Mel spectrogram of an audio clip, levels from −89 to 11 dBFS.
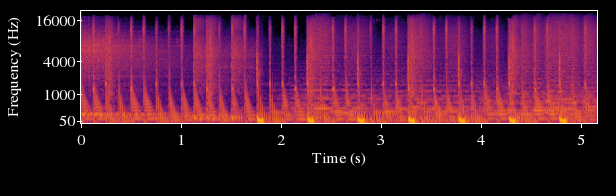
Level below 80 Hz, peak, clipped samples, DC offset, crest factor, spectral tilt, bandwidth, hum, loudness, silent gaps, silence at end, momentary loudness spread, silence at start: -22 dBFS; -2 dBFS; under 0.1%; 0.4%; 18 dB; -4 dB/octave; 19.5 kHz; none; -20 LUFS; none; 0 s; 5 LU; 0 s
